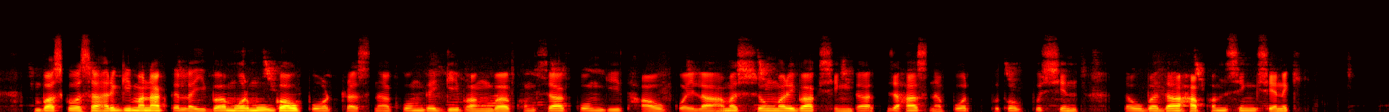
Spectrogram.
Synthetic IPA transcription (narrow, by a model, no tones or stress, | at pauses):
bɐskosɐɦɐɾɡimɐnak̚tɐlɐjbɐmoɾmuɡawpoɾtɾɐsnɐkʰoŋdɐjɡibʱaŋbɐkʰoŋsakoŋɡitʰawkojlaɐ̰mɐsuŋmɐɾibak̚siŋdɐzɐhasnɐpot̚putʰok̚pusin | tɐwbɐdɐhapʰɐmsiŋsenːɐkʰi̥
